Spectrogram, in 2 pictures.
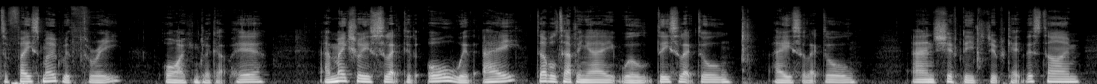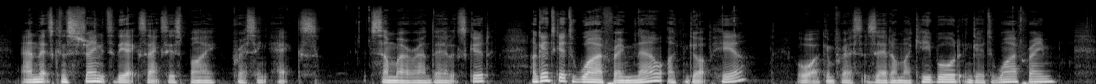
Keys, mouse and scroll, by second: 0.8 3, 4.0 a, 9.7 shift+d, 14.7 click, 18.2 click, 19.6 z.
